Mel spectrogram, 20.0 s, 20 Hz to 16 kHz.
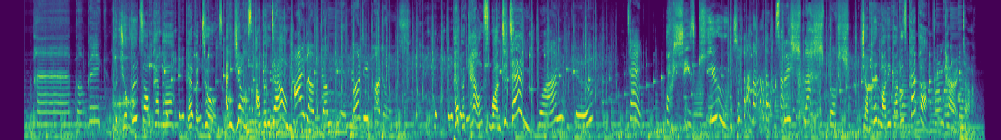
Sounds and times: Music: 0:00.5 - 0:19.7.

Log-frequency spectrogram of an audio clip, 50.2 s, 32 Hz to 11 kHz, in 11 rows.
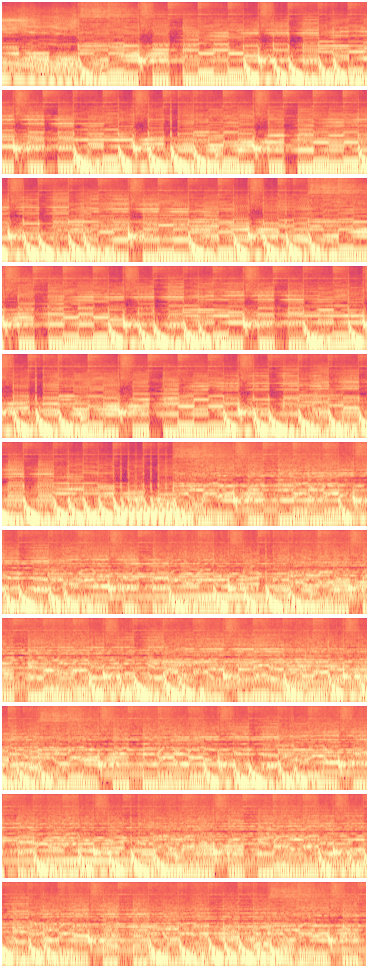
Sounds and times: Synthesizer: 0:00.0 - 0:50.1.

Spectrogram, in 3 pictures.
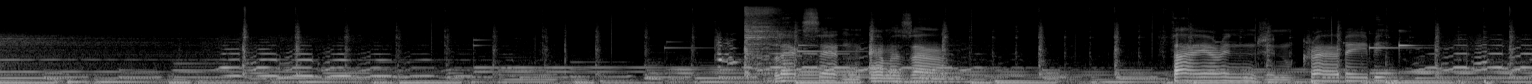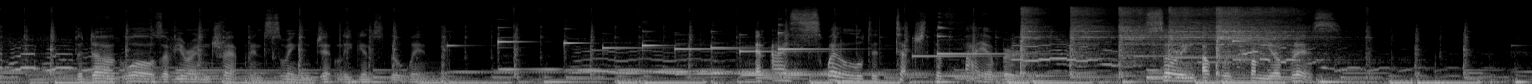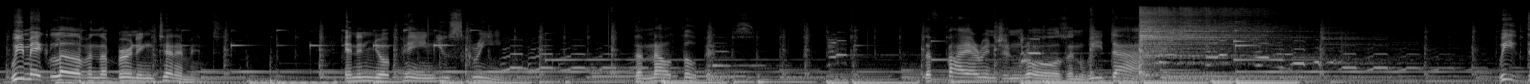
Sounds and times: Music: 0:00.0 - 0:45.9
Speech: 0:07.7 - 0:09.6, 0:11.6 - 0:14.0, 0:16.1 - 0:19.8, 0:22.9 - 0:25.6, 0:26.8 - 0:28.8, 0:30.8 - 0:32.8, 0:34.1 - 0:35.8, 0:37.0 - 0:38.2, 0:39.9 - 0:42.2, 0:45.6 - 0:45.9.

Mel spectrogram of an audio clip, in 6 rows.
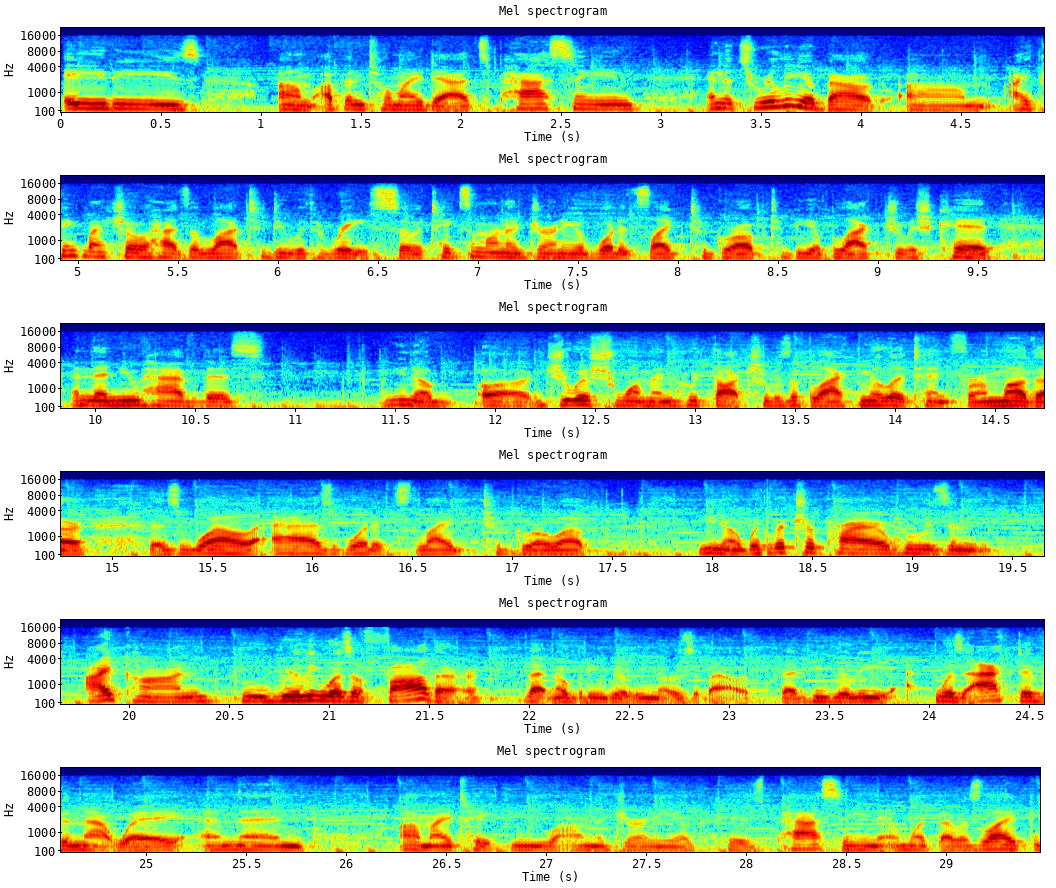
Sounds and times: Speech: 0:00.0 - 0:10.8, 0:11.4 - 0:17.4, 0:18.0 - 0:29.4
Music: 0:00.0 - 0:29.4.

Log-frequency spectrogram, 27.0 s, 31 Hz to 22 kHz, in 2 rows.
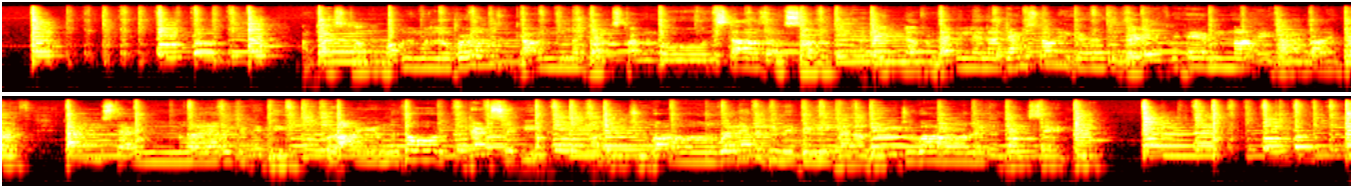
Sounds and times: Mandolin: 0:00.0 - 0:26.9.

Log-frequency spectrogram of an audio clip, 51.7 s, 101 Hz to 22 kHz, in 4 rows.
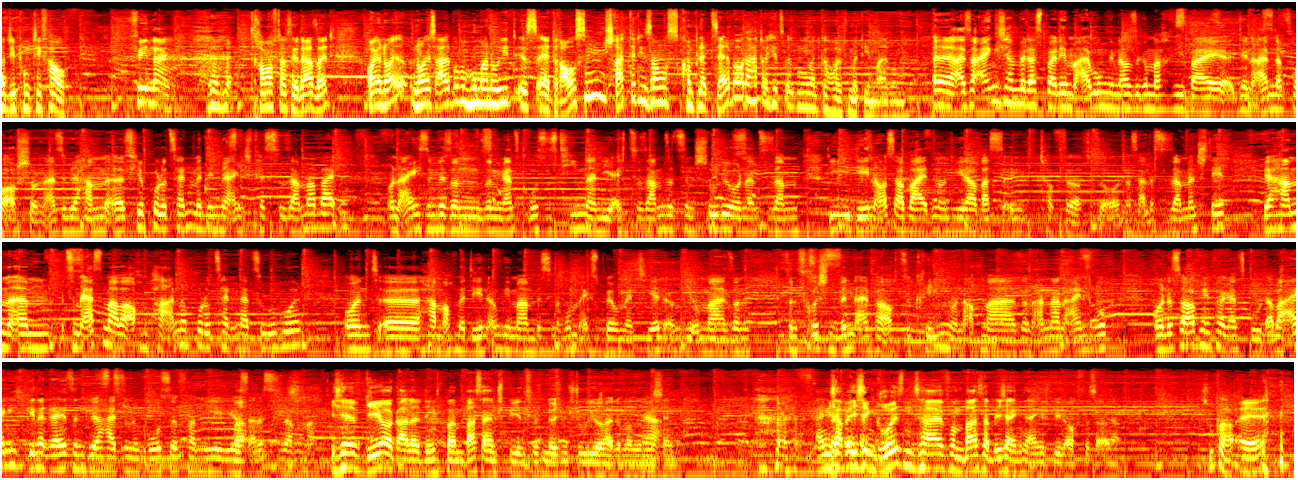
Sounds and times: Speech: 0:00.0 - 0:45.6, 0:46.9 - 0:50.0, 0:50.8 - 0:51.5
Music: 0:00.0 - 0:51.7.

